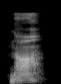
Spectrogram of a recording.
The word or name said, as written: na2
